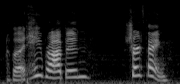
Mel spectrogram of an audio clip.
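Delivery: a cheery hello, voice jumping high; bright greeting. Real, not acted. Streamer greets viewer Robin in chat, excited and high.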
